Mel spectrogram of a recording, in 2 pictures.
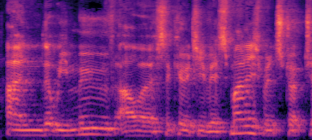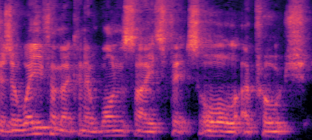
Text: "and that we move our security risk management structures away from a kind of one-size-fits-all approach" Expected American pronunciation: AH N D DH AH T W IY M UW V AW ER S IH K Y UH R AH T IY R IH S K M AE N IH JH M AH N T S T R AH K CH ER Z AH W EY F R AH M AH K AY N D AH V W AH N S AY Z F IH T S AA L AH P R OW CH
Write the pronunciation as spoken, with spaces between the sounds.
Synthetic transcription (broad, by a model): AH N DH AH T W IY M UW V AW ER S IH K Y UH R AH T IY R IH S M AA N IH JH M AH N T S T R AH K CH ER Z AH W EY F R AH M AH K AY N D AH V W AH N S AY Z F IH T S AA L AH P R OW CH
